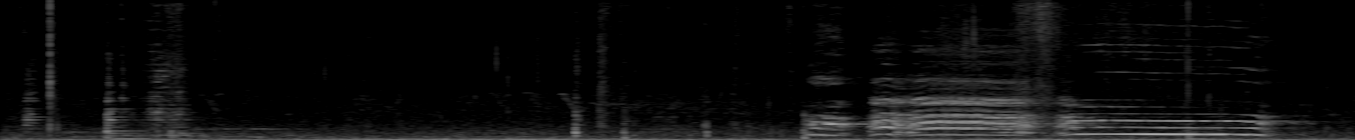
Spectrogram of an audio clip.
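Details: Rooster in a village flock, a strong, rich crow rising then holding steadily for about two seconds near the end, preceded by soft scattered clucks and rustling farmyard noise.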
